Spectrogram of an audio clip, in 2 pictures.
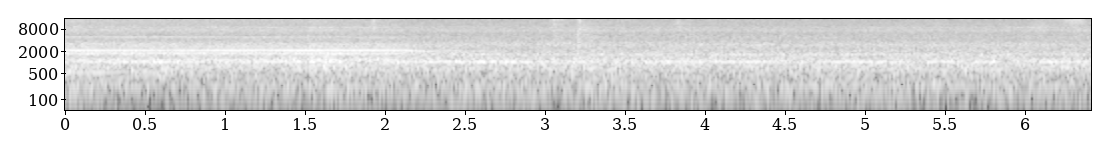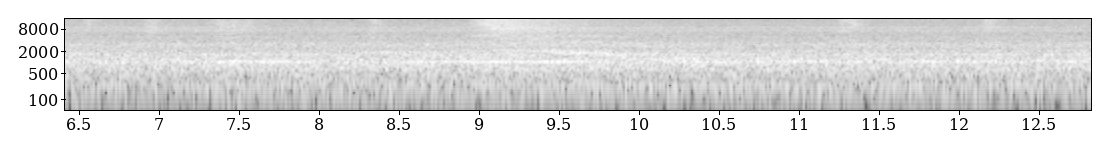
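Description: Steady hum and whir of a Shinkansen train standing at the platform, its onboard equipment running.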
